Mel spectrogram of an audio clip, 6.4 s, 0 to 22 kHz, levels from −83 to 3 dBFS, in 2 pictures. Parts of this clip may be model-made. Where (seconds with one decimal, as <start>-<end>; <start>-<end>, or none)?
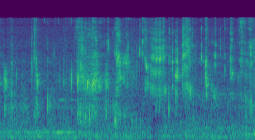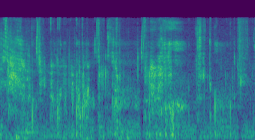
2.0-4.1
